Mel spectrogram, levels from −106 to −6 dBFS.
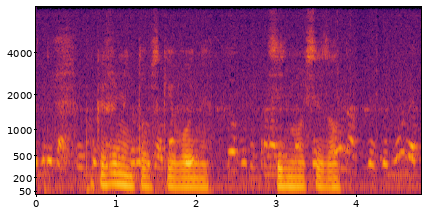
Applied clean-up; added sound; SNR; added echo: none; none; none; none.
